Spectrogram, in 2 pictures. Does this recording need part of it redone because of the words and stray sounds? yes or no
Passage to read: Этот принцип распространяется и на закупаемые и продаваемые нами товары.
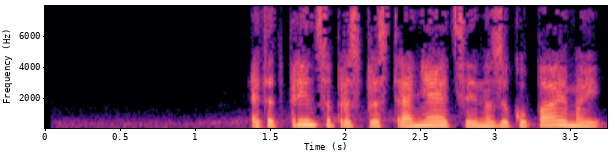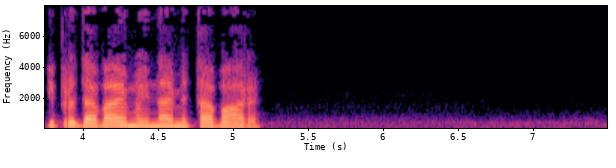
no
